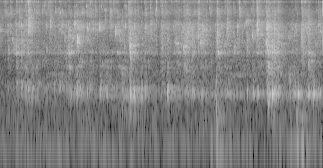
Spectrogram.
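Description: Cold water poured into a mango juice mixture in a home kitchen, a steady close splashing and trickling stream with small bubbling accents, heard alone without talk.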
